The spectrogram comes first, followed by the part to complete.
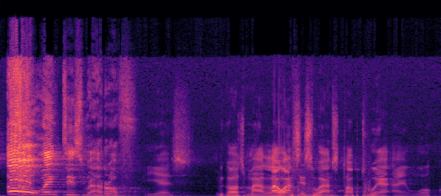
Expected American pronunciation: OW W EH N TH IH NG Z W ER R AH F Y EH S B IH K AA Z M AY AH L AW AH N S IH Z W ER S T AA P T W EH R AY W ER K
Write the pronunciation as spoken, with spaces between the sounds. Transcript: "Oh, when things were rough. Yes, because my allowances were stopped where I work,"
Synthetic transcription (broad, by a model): OW W EH N T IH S W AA R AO F Y EH S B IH K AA S M AY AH L AW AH N S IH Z W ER S T AA P T W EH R AY W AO K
